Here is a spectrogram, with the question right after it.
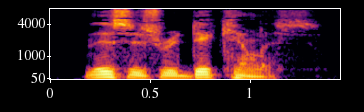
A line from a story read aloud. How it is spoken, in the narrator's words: Mike murmured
